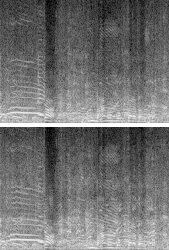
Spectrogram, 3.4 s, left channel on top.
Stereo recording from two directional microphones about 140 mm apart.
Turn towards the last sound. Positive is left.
turn(degrees=-35)  # may be behind; listen again after turning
